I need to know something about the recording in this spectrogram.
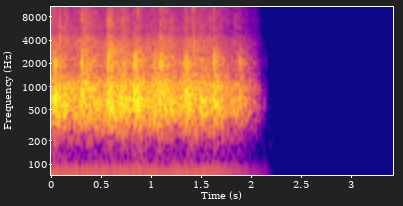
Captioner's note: clapping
